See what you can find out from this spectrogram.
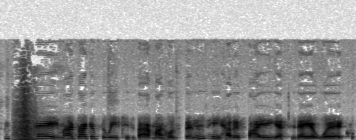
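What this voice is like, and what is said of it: Funny accent. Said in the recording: “She had a funny accent.”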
